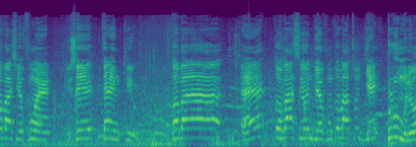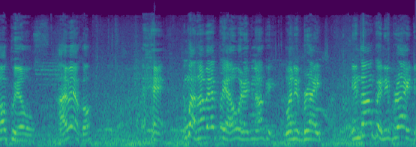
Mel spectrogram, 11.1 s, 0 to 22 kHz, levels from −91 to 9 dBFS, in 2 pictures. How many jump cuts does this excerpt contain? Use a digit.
1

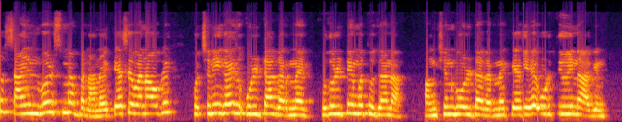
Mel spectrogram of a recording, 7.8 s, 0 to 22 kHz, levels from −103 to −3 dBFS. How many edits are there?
1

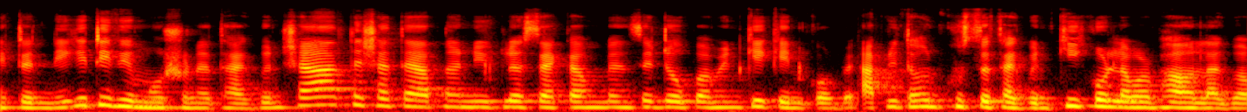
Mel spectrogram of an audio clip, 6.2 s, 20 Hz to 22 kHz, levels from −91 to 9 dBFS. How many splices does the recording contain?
1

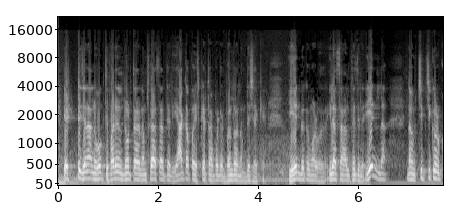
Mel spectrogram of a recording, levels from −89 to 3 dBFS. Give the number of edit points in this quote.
0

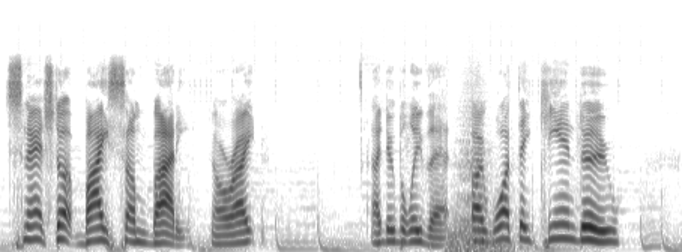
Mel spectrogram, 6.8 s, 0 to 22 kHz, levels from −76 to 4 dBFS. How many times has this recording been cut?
1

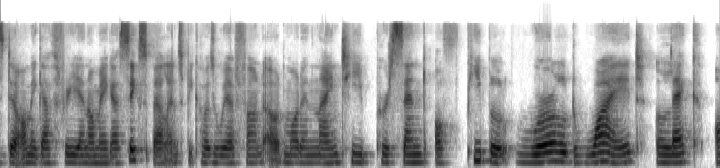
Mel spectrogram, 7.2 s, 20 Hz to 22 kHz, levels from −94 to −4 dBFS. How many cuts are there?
0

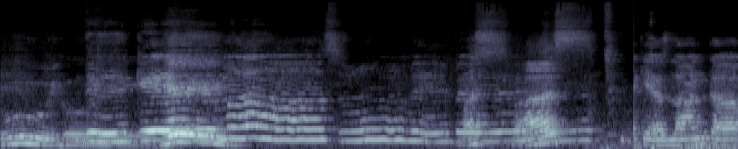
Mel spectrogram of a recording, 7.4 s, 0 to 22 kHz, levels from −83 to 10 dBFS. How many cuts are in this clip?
1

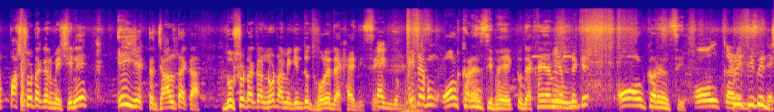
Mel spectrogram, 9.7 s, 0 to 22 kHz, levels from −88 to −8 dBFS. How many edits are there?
1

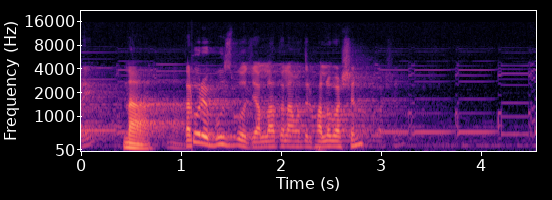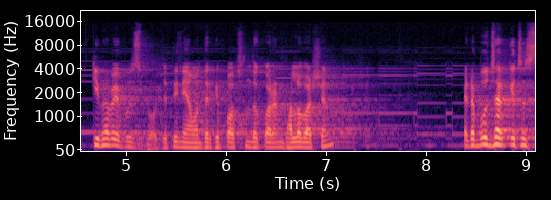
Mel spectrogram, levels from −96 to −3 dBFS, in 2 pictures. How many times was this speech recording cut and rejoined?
1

